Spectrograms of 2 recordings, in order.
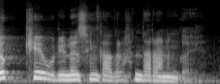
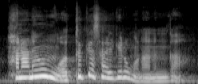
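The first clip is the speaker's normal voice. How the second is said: usual speaking voice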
